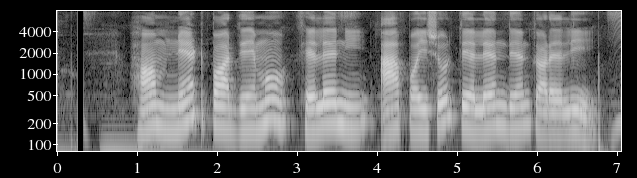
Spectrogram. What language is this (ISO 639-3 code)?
bho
